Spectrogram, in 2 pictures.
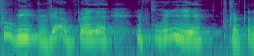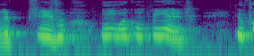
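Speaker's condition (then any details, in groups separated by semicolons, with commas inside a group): Cerebral palsy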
